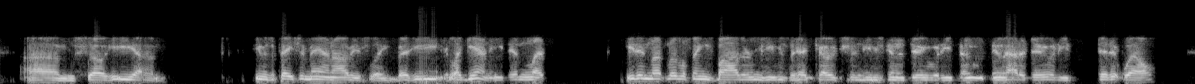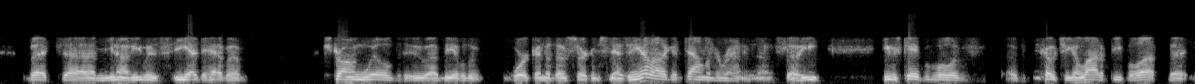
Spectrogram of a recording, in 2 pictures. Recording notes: From NewsRadio 740 KTRH in Houston. Goes to the phones to take your calls.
